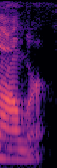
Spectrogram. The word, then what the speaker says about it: hour: eracer on umbrella on hour 이런 경우는 h 이제만 발음 자체는 아로 갔잖아요 그래서 이게 무음이 그래서 발음이 on가 돼요 중요하고요 그다음 특정하지 않은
